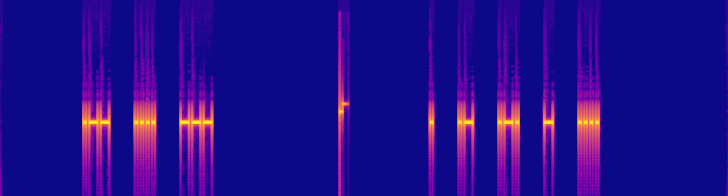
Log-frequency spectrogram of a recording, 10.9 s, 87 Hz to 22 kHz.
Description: Morse code, heard as a keyed tone, about 27 wpm, spaced as for 16 wpm, 690 Hz. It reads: WHO EARTH
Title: 3x Character Spacing - Top 200 Words - 28wpm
